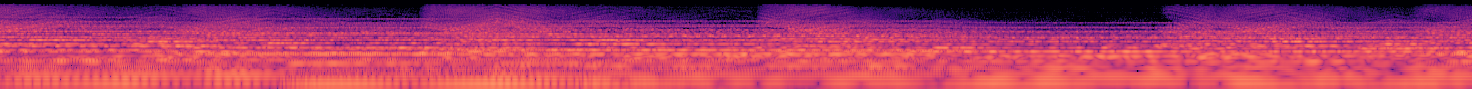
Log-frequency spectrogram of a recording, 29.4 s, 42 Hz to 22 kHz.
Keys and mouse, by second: 0.1-0.7 alt+shift+drag, 0.9-2.0 ctrl+alt+drag, 2.3 click, 4.3 ctrl+alt+click, 5.7 ctrl+alt+click, 7.1 n, 9.9 click, 11.0-11.9 typing, 12.3 Return, 13.8 click, 14.5-15.2 typing, 15.4 Return, 18.5 click, 19.5 typing, 20.2 Return, 21.9 click, 22.6-23.3 typing, 23.9 Return, 25.2 click, 25.9-26.9 typing.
